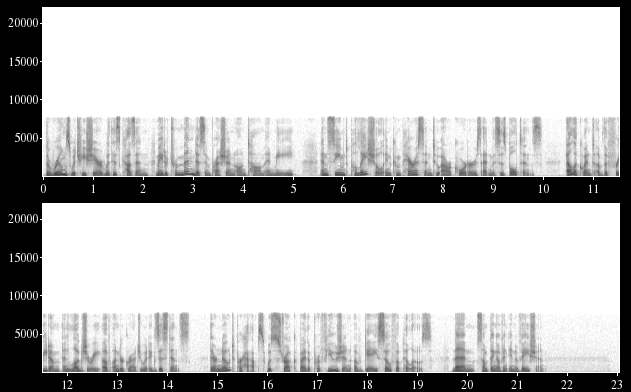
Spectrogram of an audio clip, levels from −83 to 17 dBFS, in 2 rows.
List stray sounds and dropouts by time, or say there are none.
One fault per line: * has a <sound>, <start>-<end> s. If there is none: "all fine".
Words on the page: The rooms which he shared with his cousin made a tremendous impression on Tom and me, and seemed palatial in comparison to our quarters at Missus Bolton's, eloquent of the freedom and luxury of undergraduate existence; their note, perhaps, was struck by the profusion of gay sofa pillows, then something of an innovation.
all fine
